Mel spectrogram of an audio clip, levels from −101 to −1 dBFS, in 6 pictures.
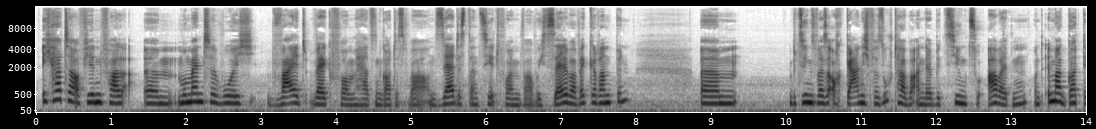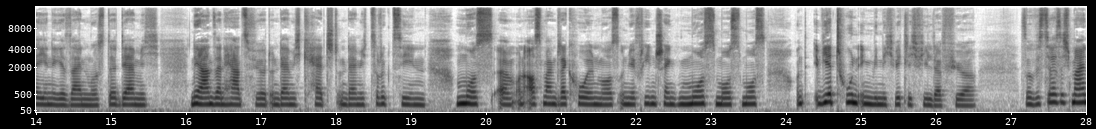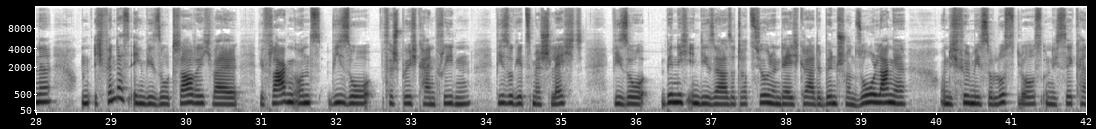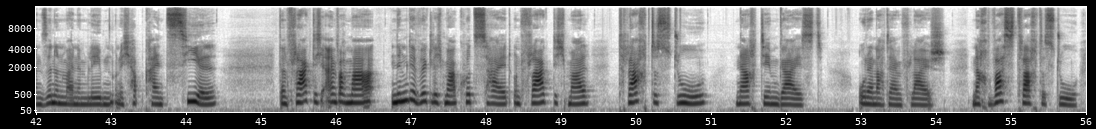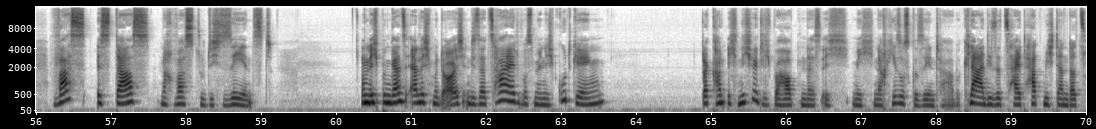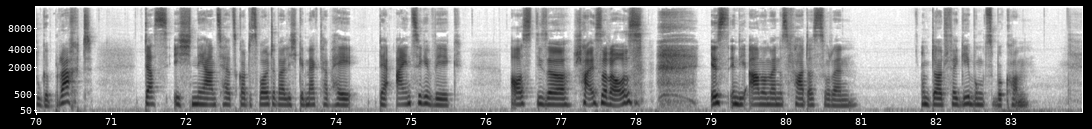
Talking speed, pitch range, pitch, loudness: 175 wpm, 185-225 Hz, 200 Hz, -20 LUFS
